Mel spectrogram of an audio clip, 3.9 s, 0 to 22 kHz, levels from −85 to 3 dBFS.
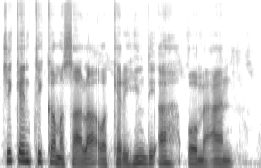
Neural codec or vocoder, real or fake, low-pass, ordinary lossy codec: codec, 44.1 kHz, 7.8 kbps, DAC; fake; none; none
